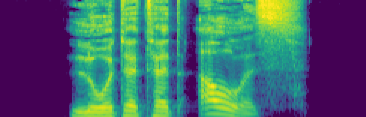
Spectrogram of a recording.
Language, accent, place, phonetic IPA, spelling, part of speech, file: German, Germany, Berlin, [ˌloːtətət ˈaʊ̯s], lotetet aus, verb, De-lotetet aus.ogg
- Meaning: inflection of ausloten: 1. second-person plural preterite 2. second-person plural subjunctive II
